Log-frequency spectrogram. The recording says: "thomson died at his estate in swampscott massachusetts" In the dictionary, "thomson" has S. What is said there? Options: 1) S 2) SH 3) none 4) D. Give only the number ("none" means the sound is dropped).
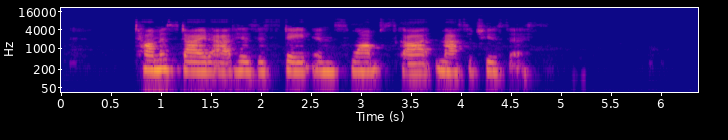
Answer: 3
